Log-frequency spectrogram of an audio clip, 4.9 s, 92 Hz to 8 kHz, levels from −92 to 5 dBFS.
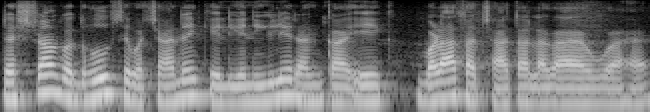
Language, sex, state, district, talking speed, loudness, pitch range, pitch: Hindi, male, Jharkhand, Palamu, 195 wpm, -18 LUFS, 130-160 Hz, 135 Hz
